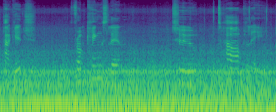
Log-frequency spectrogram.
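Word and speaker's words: Tarporley: It was booked in yesterday, and it was taking a small package from Kings Lynn to Tarpley, I've been told is how you say it.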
